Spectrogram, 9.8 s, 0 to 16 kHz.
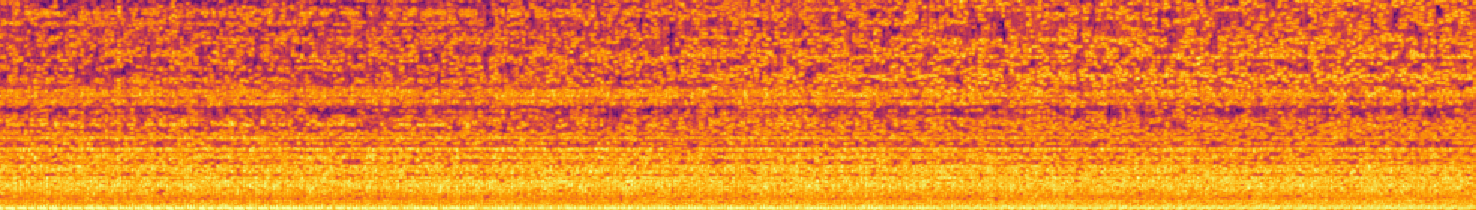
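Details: Old, well-worn Stihl MS230 chainsaw after fitting a new replacement carburettor, during its adjustment: steady high-pitched two-stroke scream at even revs without surging or bogging, normal high-rev running.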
